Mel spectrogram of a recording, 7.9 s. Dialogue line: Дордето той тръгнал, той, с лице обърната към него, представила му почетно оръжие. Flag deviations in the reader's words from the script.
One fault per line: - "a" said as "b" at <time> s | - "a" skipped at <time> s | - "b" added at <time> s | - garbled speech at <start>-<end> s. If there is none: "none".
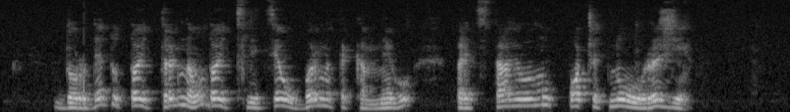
none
